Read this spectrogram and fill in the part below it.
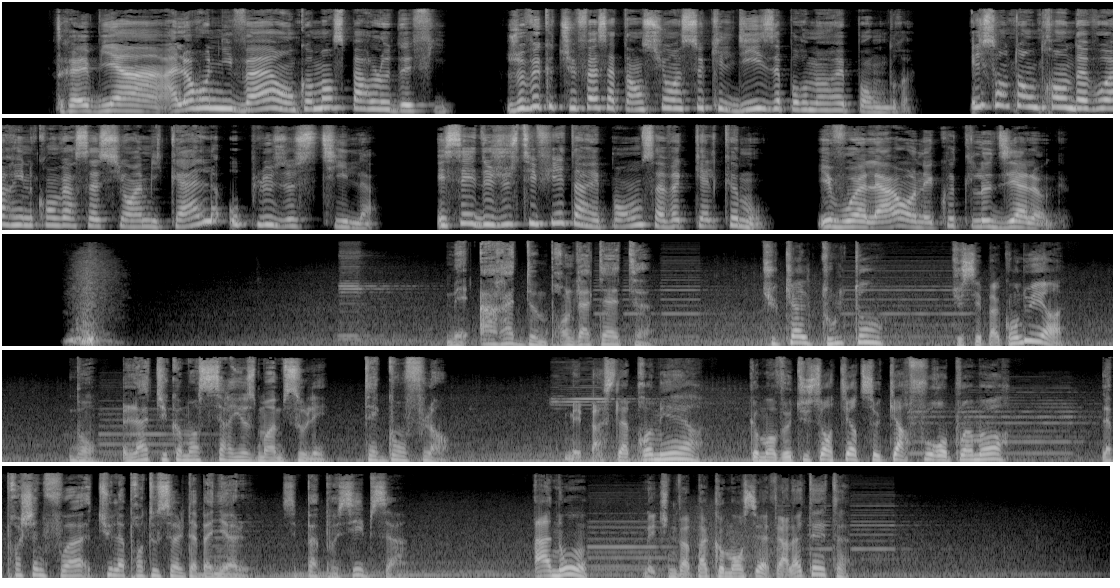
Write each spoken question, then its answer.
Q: Ils sont en train d'avoir une conversation amicale ou plus hostile.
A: Et cette phrase nous montre déjà que ce dialogue va être plus hostile.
